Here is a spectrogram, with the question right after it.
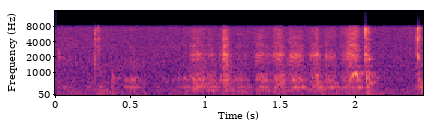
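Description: New rear brake pads for a 2001 Mitsubishi Galant GLX SE 2000cc get a short, close rasping rub, several scratchy strokes in quick uneven succession, with no talking over them.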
